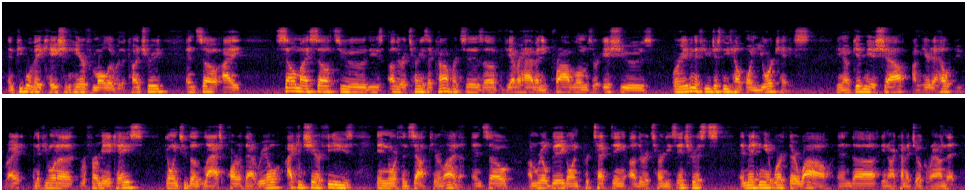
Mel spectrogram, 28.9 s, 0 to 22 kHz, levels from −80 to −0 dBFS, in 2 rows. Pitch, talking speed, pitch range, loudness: 105 Hz, 215 wpm, 95-115 Hz, -19 LUFS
